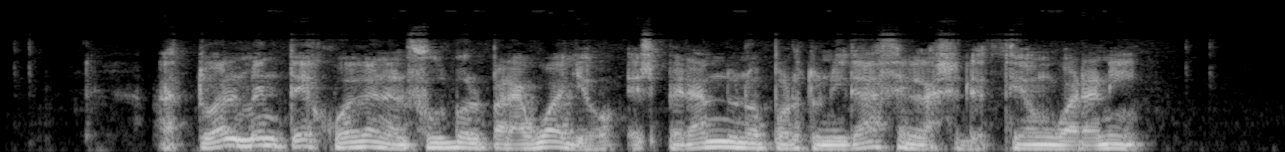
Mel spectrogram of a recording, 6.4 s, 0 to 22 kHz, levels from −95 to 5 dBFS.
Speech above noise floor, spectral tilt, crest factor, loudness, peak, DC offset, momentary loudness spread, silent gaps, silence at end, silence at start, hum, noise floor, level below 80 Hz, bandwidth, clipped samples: 48 dB; -6 dB/octave; 12 dB; -20 LUFS; -8 dBFS; under 0.1%; 6 LU; none; 0.7 s; 0.8 s; none; -67 dBFS; -48 dBFS; 8 kHz; under 0.1%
